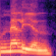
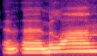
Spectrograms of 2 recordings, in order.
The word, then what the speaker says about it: Melian: It's it's a Melian. And and Melon is kind of also uh some people say Milan or or a million or and I can totally understand.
